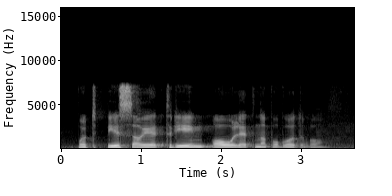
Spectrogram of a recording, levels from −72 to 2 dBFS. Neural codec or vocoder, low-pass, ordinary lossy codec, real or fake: codec, 16 kHz, 0.8 kbps, ZipCodec; 7.2 kHz; none; fake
